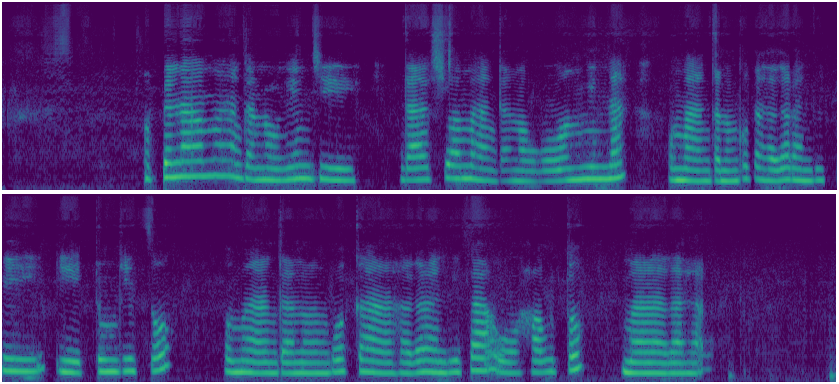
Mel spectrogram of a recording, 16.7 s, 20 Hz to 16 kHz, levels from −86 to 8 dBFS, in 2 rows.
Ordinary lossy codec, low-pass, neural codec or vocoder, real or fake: Opus, 16 kbps; 14.4 kHz; codec, 44.1 kHz, 2.6 kbps, SNAC; fake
